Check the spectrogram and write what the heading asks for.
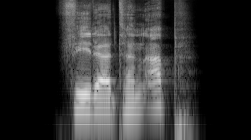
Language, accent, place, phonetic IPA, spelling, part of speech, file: German, Germany, Berlin, [ˌfeːdɐtn̩ ˈap], federten ab, verb, De-federten ab.ogg
- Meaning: inflection of abfedern: 1. first/third-person plural preterite 2. first/third-person plural subjunctive II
